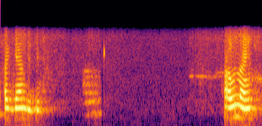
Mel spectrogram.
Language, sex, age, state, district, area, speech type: Odia, female, 30-45, Odisha, Mayurbhanj, rural, conversation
